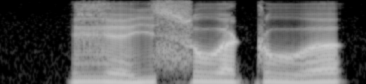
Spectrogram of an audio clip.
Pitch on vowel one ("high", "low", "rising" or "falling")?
low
